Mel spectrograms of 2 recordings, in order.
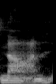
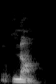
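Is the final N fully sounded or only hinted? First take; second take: fully sounded; hinted. First: The final N is clearly sounded. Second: The final N is only hinted at. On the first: The speaker calls it wrong. "It's not pronounced non" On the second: The speaker calls it right. "that N sort of at the end is kind of implied"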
